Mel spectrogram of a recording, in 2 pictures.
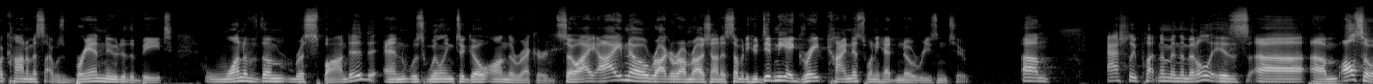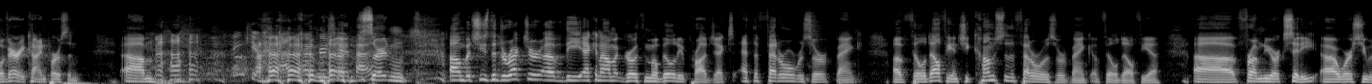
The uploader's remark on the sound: Alphachat Live! In a live conversation recorded at Penn Social, a bar in Washington DC.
